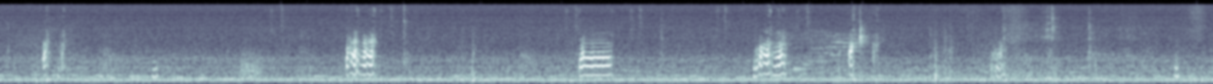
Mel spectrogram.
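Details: Cat chasing a laser pointer gives a few isolated short chirping calls, spaced several seconds apart, clipped and tonal, over a quiet steady background with occasional soft taps.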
